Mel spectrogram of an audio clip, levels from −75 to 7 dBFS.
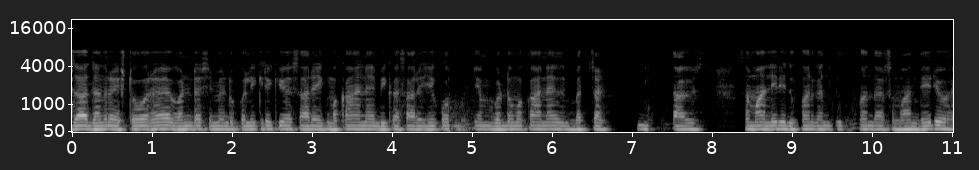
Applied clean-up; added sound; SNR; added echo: neural mask model DeepFilterNet 3.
